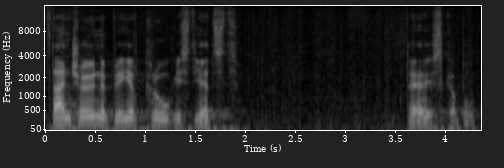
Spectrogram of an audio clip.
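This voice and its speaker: A man with a Swiss German accent preaching a sermon to a congregation, emphatic and swinging between hushed asides and raised declarations. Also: mid-range voice, slow pace, a little hiss or hum. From Switzerland. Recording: long hall reverberation.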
